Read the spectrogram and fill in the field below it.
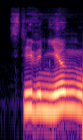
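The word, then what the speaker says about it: Steven Yeun: Steven Jung was also in it.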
